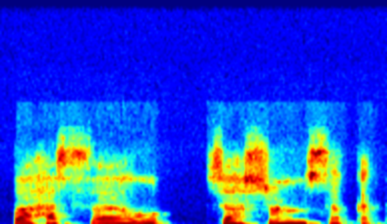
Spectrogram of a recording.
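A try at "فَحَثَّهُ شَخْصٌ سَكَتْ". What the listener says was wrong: Kho-nya syakhsun sakat. Kho itu setelah shin itu kho. Syakhsun sakat. Jadi bacanya bukan syakhsun sakat. Ya, kho, kemudian shad, kemudian sin. Yang tertukar. Fahassa. Perhatikan setiap hurufnya. Fahassahu.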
